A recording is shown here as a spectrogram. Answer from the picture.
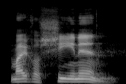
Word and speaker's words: Michael Sheen: she's Michael Sheen and Kate beckin sale's daughter Michael sheenan Michael sheen sheen his name is Michael Sheen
